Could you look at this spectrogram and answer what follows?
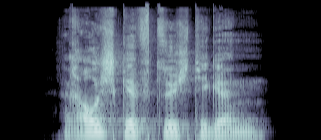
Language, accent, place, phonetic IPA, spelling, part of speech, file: German, Germany, Berlin, [ˈʁaʊ̯ʃɡɪftˌzʏçtɪɡn̩], rauschgiftsüchtigen, adjective, De-rauschgiftsüchtigen.ogg
- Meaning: inflection of rauschgiftsüchtig: 1. strong genitive masculine/neuter singular 2. weak/mixed genitive/dative all-gender singular 3. strong/weak/mixed accusative masculine singular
